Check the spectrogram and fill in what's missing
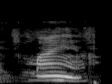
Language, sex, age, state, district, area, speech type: Hindi, female, 60+, Bihar, Madhepura, rural, read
